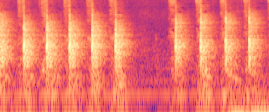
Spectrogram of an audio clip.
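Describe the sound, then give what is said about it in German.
A kitchen knife slices onions into thin strips on a board. Five even, crisp strokes come first, then a short pause, then several more quick cuts. “So, wir schneiden die jetzt in dünne Streifen.”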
